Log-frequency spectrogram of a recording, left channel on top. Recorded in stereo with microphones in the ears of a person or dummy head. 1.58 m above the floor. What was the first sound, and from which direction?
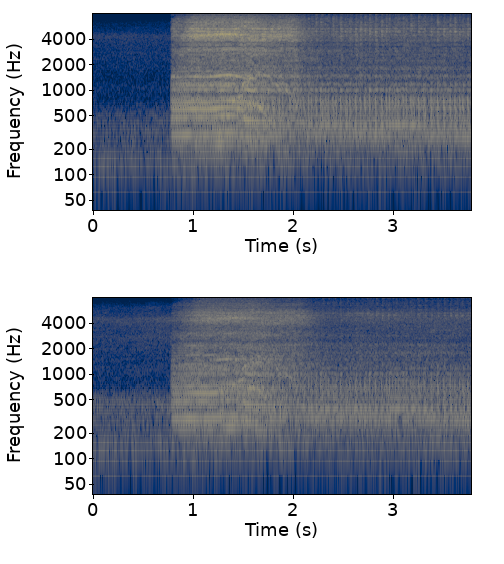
A drill, 80° left.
